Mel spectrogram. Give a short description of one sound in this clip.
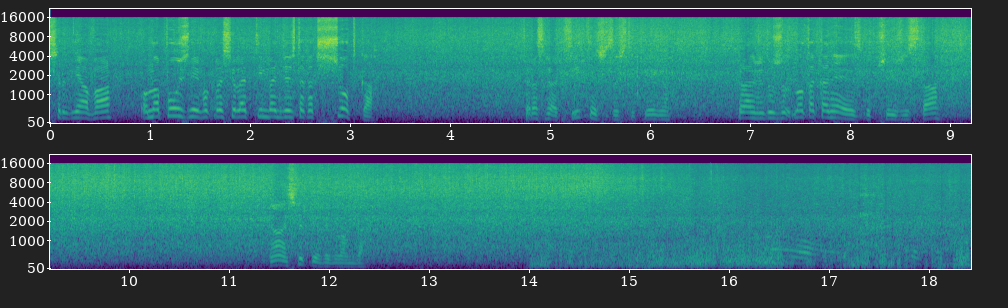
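A river rushes steadily over shallow rapids.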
